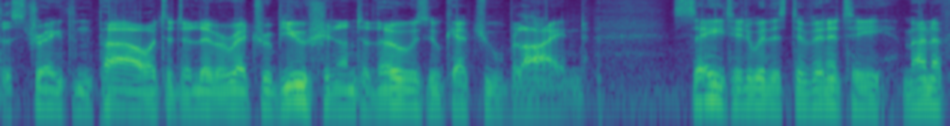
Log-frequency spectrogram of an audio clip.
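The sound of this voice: Unforced voice for reading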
